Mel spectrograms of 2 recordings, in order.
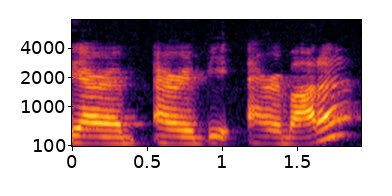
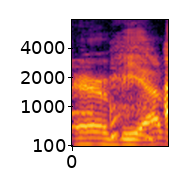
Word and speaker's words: arrabbiata: He's eating delicious spicy arrabbiata. How do you say that? Arrabbiata.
